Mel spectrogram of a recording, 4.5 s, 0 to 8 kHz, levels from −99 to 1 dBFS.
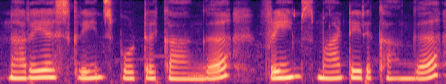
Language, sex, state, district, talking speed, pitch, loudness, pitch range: Tamil, female, Tamil Nadu, Nilgiris, 65 wpm, 235 Hz, -15 LUFS, 220-255 Hz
